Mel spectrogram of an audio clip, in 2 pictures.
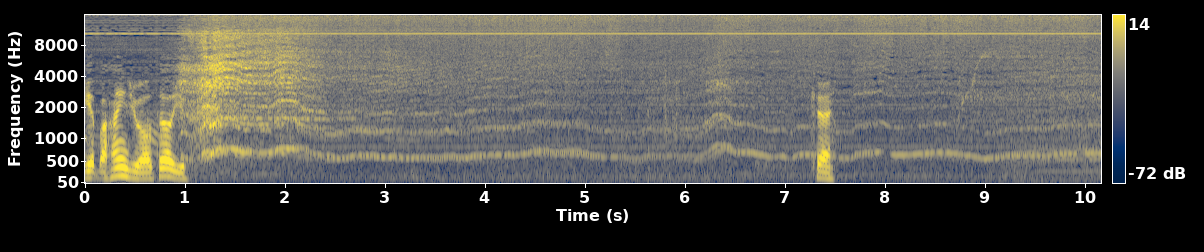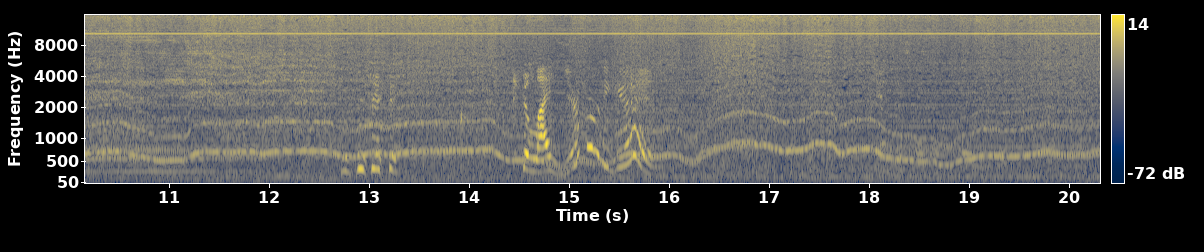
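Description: A small model airplane engine drones steadily, its pitch wavering up and down.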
